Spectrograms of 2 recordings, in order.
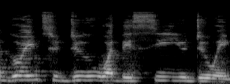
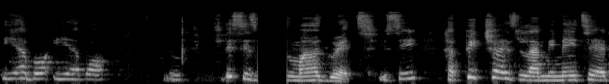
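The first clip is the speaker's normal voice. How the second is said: put-on pleasant British accent; 3 semitones higher than usual. Retelling what Mister Award said showing his late wife's picture, in his British accent. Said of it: "with his nice British accent".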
